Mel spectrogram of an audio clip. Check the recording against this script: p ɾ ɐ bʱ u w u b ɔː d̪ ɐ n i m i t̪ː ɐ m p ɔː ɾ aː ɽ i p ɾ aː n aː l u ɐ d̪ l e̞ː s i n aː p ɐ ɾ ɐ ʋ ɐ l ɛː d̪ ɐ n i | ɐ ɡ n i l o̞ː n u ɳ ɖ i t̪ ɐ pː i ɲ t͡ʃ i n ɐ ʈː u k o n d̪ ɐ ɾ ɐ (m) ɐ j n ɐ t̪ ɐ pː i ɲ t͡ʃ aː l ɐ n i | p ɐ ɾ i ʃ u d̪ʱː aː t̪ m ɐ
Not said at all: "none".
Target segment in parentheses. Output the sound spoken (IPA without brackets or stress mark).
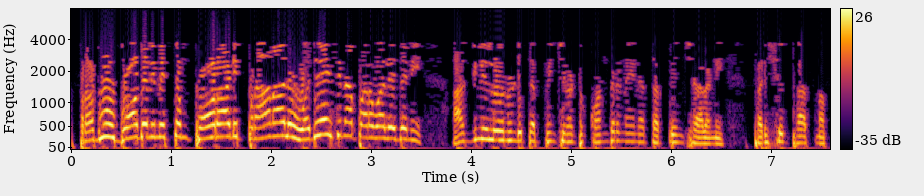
n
